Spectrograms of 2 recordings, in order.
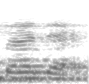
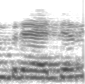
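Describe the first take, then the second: First: "bother" with no r after the b; correct pronunciation. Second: "brother" with an r after the b; wrong pronunciation. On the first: Teacher correcting students, "bother" without an r after b. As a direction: go straight from b to vowel in "bother". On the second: Teacher showing students the slip to avoid, "brother" with an r. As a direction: sound the br- cluster in "brother". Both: Shown as a demonstration. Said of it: "Bukan brother ya, tapi bother".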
